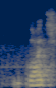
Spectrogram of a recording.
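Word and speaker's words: gauche: This conformer is called Gauge conformer, or sometimes it pronounced as Guiche conformer.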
